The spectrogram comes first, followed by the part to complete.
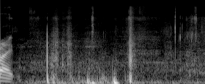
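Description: A few soft thumps and sharp clicks close to the microphone, irregularly spaced, the heaviest just past the middle.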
